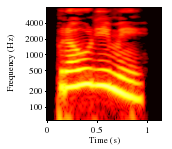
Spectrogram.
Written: ಪ್ರೌಢಿಮೆ

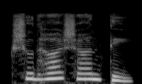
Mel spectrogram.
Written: ಕ್ಷುಧಾಶಾಂತಿ

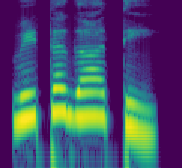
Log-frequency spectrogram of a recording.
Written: ವಡಿಕತ್ತಿ

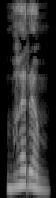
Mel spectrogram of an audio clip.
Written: ಭ್ರಮಿ

